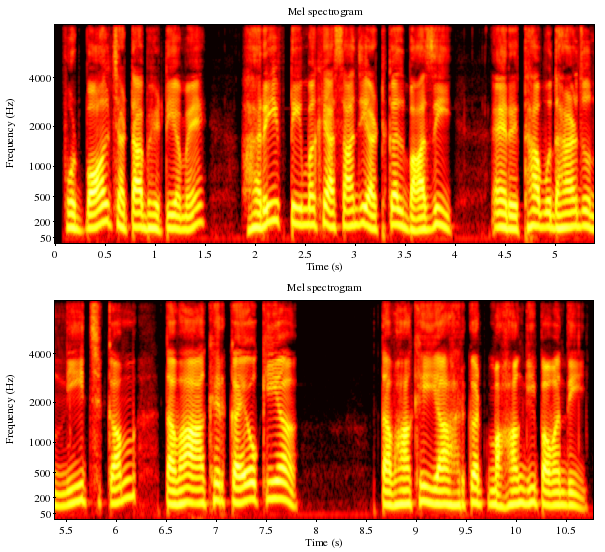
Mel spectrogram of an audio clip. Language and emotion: Sindhi, angry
